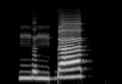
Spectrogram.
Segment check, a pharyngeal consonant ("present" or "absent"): absent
